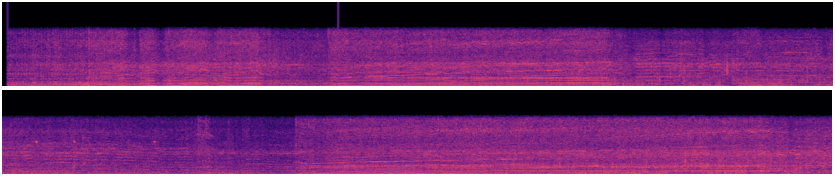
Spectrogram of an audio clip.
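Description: Yamaha side-by-side UTV engine running under way, heard from the cab. It speeds up with a rising pitch a couple of seconds in, again about five seconds in and again around seventeen seconds, holding steady between and easing off around ten seconds in.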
